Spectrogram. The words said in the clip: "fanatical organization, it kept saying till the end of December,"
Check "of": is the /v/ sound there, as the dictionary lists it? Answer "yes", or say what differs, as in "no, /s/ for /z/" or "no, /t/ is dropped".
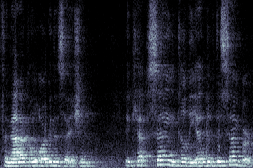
yes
